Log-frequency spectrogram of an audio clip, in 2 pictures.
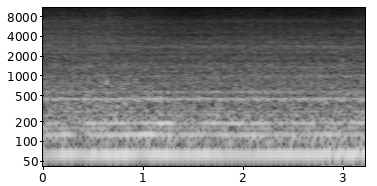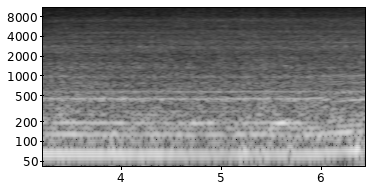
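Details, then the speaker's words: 1970 Johnson 6 HP outboard, warm, after rebuilt magneto, coils, points, condensers, plug wires, cleaned carburetor and replaced spun prop hub, running under way about 11–12 mph: smooth, even drone with no misses, knocks or surging; normal running. "So I brought it in, had the hub replaced, and she runs pretty good now."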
